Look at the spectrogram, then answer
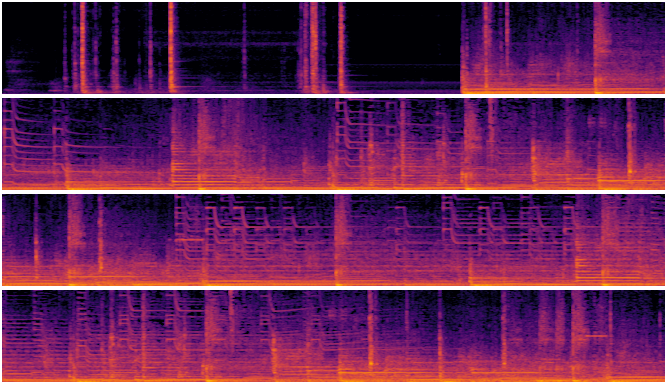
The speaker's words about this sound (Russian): потому что это песня, которую он записал, на которой играет на гитаре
